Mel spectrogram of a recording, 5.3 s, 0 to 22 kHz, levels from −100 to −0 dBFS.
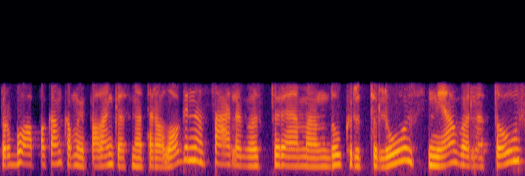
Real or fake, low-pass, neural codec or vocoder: real; 3.6 kHz; none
